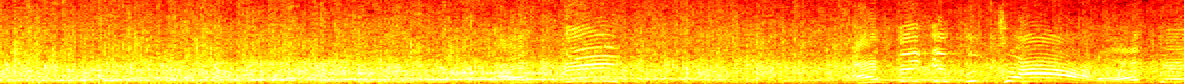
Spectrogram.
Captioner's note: cheers and applause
